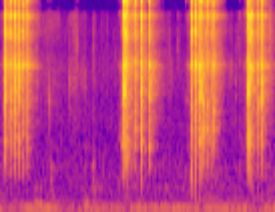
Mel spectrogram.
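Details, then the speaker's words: Sailboat winch that had been having trouble, after servicing that cleared gunk (still needs oiling): four bursts of crisp, even pawl clicks with clean silence between; the winch now ratchets properly. "Sounds good now. It still needs to be like oiled and stuff, but it sounds certainly better."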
